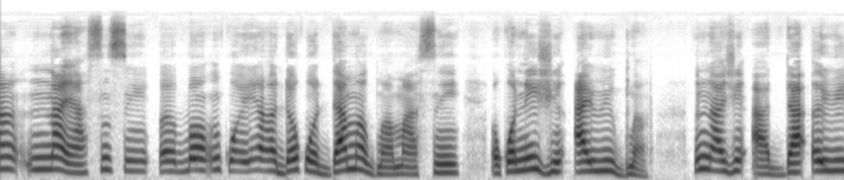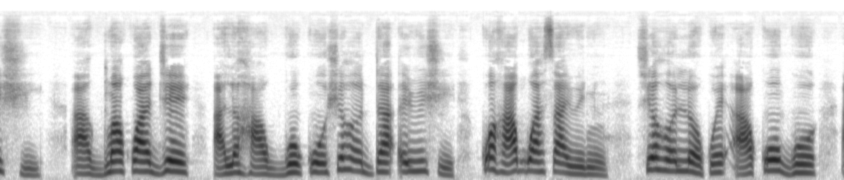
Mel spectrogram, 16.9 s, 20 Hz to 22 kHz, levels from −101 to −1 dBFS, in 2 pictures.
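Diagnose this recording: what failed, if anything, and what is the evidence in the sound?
Nothing failed; no stage shows any audible problem.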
